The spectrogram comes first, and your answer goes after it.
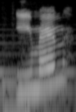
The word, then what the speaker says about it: Ehman: On August 15th, 1977, a scientist named Jerry, I looked it up, it's Ehman, but it's spelled E-H-M-A-N, Ehman, was working at Ohio State University's Big Ear Radio Telescope.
